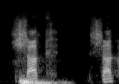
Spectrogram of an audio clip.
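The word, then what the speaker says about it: Shough: Shuck rhymes with duck.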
